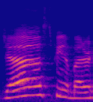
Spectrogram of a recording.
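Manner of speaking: loud, slow, final statement; emphatic, settling the matter; firm. A narrator's reading. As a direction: lean hard on "Just", drawn out. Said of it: "said the king firmly".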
